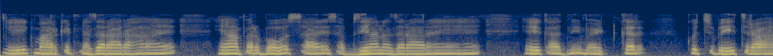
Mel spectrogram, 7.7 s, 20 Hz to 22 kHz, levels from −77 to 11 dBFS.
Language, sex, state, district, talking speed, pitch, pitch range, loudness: Hindi, female, Telangana, Hyderabad, 160 wpm, 220 Hz, 215-230 Hz, -14 LUFS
